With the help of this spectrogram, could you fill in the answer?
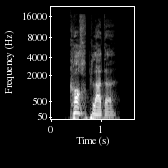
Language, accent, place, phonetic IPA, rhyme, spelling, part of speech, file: German, Germany, Berlin, [ˈkɔxˌplatə], -ɔxplatə, Kochplatte, noun, De-Kochplatte.ogg
- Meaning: 1. a hot plate 2. a ring on a hob / burner on a stovetop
